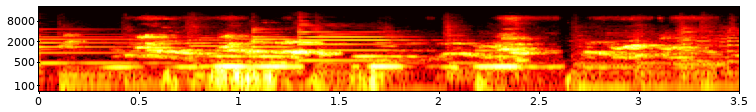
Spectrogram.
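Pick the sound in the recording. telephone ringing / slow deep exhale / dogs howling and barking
dogs howling and barking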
